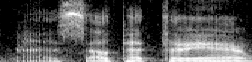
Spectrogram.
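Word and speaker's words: Salpêtrière: Salpetriere was founded in the 17th century as a a hospice for the elderly, infirm, and insane women.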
